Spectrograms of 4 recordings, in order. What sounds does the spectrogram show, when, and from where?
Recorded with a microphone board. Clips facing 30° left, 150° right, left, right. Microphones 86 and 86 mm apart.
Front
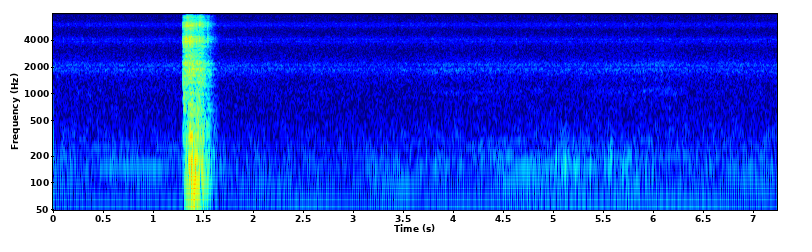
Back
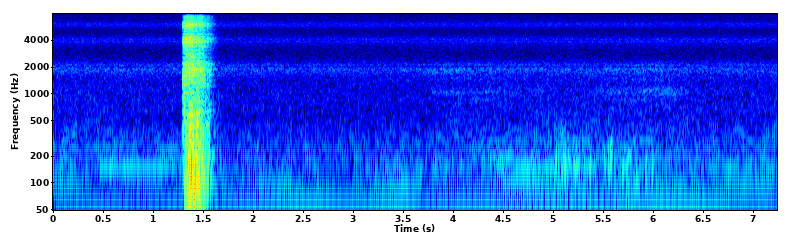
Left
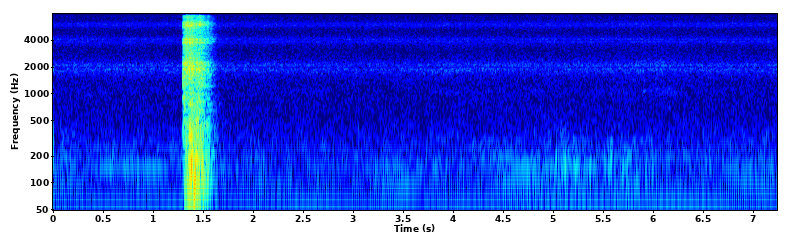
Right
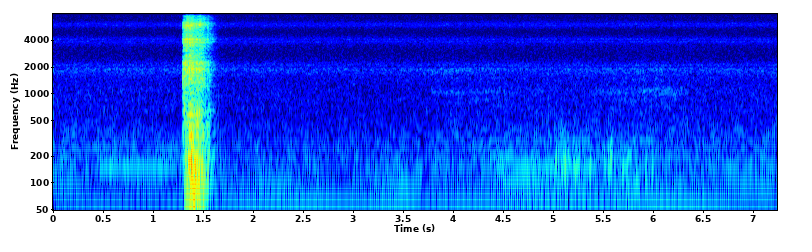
1.3 s tearing paper: 170° right, 1.1 m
